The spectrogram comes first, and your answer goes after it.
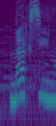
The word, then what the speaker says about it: Maxine: of most exquisite varieties maxine rhymes with queen after all and dearest that is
